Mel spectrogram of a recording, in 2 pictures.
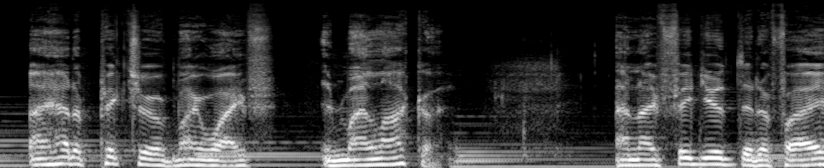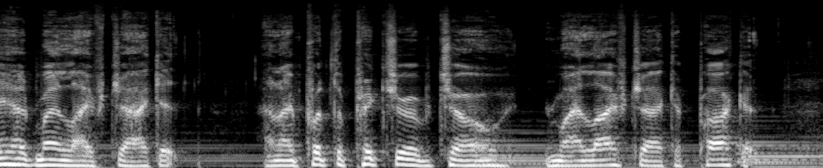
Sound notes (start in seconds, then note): none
